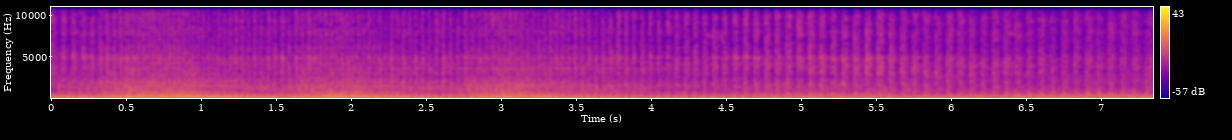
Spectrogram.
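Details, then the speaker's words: Honda Vario 125 scooter at idle, rough noise began suddenly two days ago; rough, fast metallic rattle over the idle: cam chain rattle from slack chain. "nah kasus ini sebenarnya sudah cukup sering ya biasanya terjadi pada setelan rantai keteng yang di dalam sana atau memang rantai ketengnya sudah gedor"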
